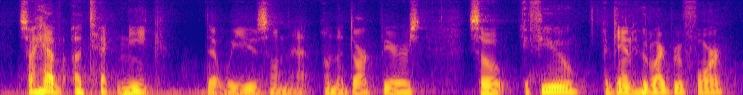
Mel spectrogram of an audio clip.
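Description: This man's voice is fairly low, with a dark, mellow tone and a somewhat breathy quality. He speaks at a fairly slow pace with ordinary pitch variation, on a very clean recording with a silent background. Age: 60s. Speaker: brewery owner and brewer. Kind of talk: casual chat. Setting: brewery.

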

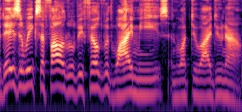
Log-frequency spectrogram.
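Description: Lively in intonation and bright and sharp in tone, a man speaks at a fairly quick pace and medium pitch on a very clean recording with a silent background. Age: 50s. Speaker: pediatrician and newsletter host. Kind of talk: scripted narration.

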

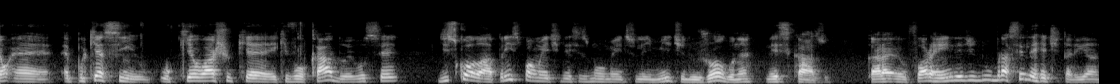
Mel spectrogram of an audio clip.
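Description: At a moderate pace, a man speaks in a fairly high pitch with lively intonation. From Brazil, São Paulo city. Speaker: author and graphic designer. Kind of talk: casual interview chat. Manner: halting, many fillers.

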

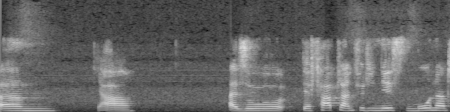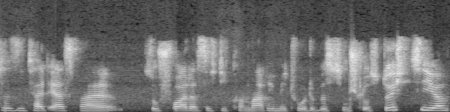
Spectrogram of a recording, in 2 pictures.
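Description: Using a plain, everyday voice, a woman talks fairly slowly at medium pitch with fairly even intonation. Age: 20s. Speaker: minimalism blogger. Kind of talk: casual chat.

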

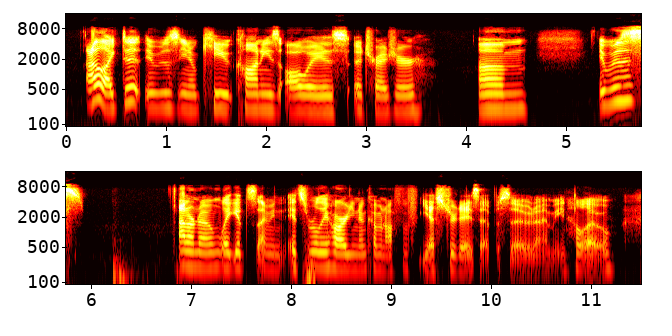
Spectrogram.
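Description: Against a quiet background, a woman speaks at a moderate pace and medium pitch with a bright, sharp tone, fairly even intonation and big swings in loudness, in a dry, close sound with no echo. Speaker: podcast co-host. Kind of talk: casual chat.

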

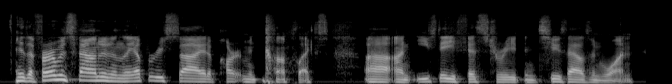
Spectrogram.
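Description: A man with a New York accent speaks at a moderate pace in a medium voice with very wide pitch swings, the sound dry and close with no echo against a quiet background. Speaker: investment firm CEO and author. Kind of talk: radio interview.

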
